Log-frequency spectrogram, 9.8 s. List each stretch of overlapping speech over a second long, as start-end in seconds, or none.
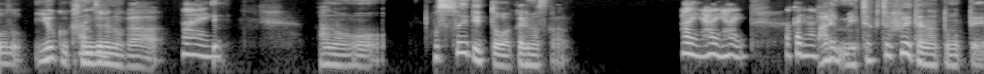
none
